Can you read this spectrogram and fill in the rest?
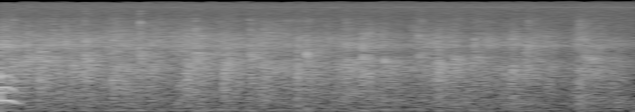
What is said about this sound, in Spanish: La salvación, dale un aplauso al rey, porque eso fue poderoso.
